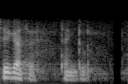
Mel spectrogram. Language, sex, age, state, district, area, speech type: Assamese, male, 30-45, Assam, Sonitpur, rural, conversation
